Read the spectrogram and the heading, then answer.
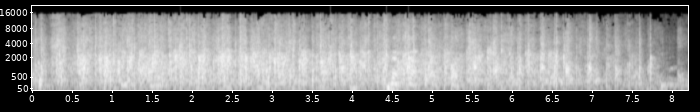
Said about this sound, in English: and I urge everyone to give her a round of applause.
